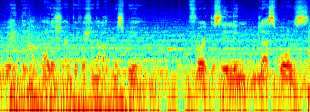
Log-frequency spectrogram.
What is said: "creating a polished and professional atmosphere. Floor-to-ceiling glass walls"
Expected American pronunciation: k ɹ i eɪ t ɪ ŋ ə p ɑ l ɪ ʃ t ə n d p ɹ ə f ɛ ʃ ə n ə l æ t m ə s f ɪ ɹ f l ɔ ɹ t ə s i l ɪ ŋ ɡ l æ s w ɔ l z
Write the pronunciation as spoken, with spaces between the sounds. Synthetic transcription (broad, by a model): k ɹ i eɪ t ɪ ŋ ə p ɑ l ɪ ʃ ə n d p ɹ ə f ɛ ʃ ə n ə l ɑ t m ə s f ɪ ɹ f l ɔ ɹ t ə s i l ɪ ŋ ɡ l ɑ s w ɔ l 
